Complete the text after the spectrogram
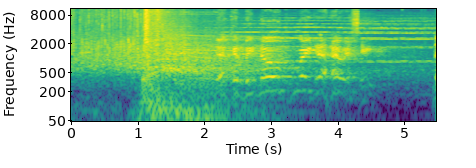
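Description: A large crowd roars and cheers in a huge echoing arena.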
